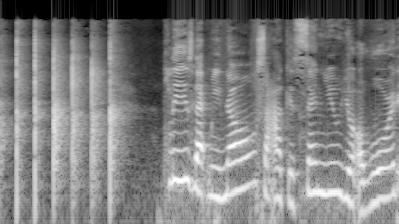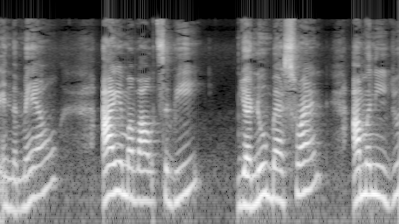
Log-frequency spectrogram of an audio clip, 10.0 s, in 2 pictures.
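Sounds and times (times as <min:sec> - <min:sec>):
one person applauding with hand claps: 0:00.0 - 0:01.7
speech: 0:02.1 - 0:09.9.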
